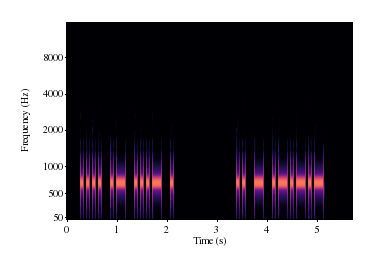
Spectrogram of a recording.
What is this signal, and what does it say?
Morse code, heard as a keyed tone, about 20 wpm, 700 Hz. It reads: HAVE IT.
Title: 3x Word-Spacing - Sentences from Top 100 Words - 20wpm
